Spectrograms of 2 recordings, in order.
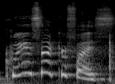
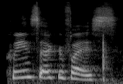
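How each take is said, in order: First: High, thrilled exclamation; excited shout. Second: Said in the usual way. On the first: Real, not acted. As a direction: cry out the move in delight. Repeating the move name in shock.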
